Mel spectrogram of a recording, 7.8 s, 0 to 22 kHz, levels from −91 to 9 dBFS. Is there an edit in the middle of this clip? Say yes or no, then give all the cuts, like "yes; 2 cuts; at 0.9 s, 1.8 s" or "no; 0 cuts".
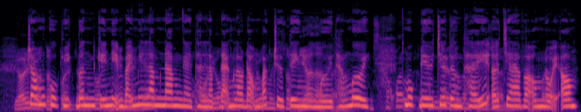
yes; 1 cut; at 5.4 s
